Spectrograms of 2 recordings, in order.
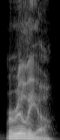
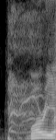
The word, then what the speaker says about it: Moriello: I mean, he knows, but he still says, I can't even say what he says. Murillo. And you still say it wrong. Moriello.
